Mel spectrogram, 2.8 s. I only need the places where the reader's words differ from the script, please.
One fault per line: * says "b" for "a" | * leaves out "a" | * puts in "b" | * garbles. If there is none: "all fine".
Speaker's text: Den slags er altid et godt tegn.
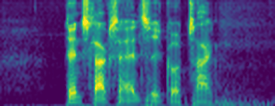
all fine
